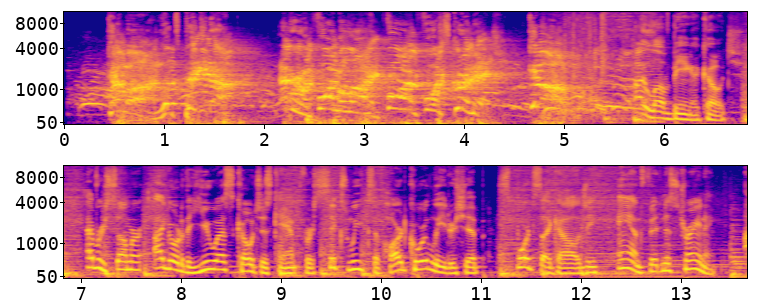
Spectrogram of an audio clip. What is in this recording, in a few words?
Commercial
